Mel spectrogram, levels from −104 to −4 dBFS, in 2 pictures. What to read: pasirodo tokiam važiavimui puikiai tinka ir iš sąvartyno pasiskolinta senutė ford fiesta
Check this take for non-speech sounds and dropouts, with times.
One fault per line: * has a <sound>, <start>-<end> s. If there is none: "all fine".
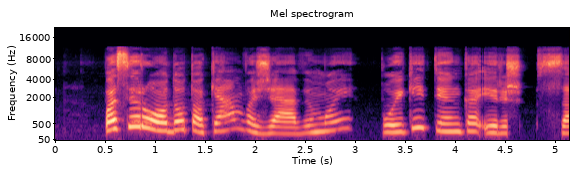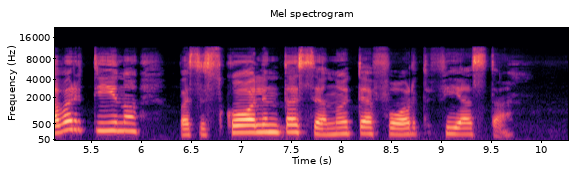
all fine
